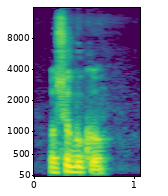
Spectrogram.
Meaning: post-1990 spelling of osso buco
- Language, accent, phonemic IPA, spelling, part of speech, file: French, France, /ɔ.so.bu.ko/, ossobuco, noun, LL-Q150 (fra)-ossobuco.wav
